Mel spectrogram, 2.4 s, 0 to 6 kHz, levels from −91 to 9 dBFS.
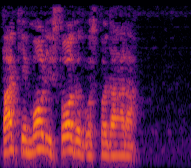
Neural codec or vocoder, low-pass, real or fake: none; 5.4 kHz; real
